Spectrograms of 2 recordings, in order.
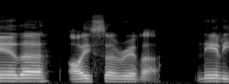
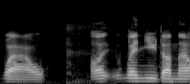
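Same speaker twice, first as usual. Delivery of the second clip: usual speaking voice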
